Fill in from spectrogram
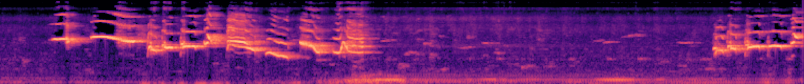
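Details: Oriental magpie-robin in top singing form, played to make untrained birds answer: a dense three-second stream of whistles and downward slurs, a pause filled by a low humming background, then song resumes sharply.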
